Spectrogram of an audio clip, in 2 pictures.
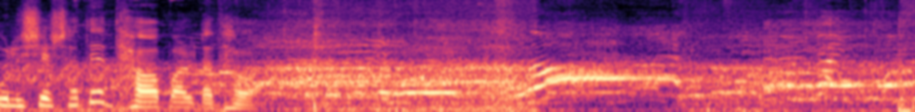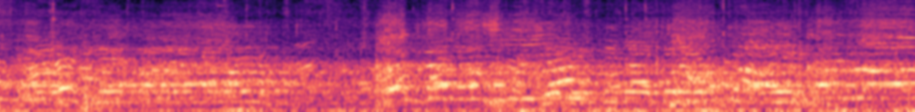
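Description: A crowd of men shouts loudly outdoors.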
